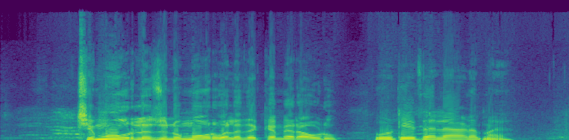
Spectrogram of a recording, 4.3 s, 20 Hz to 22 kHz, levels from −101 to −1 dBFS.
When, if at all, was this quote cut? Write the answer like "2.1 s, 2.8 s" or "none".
2.6 s

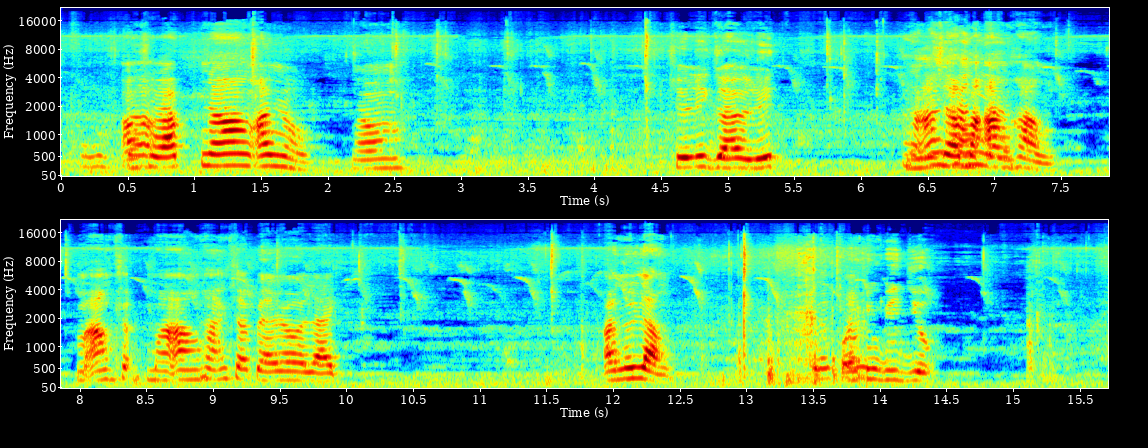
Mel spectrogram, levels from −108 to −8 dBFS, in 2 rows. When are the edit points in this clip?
13.9 s

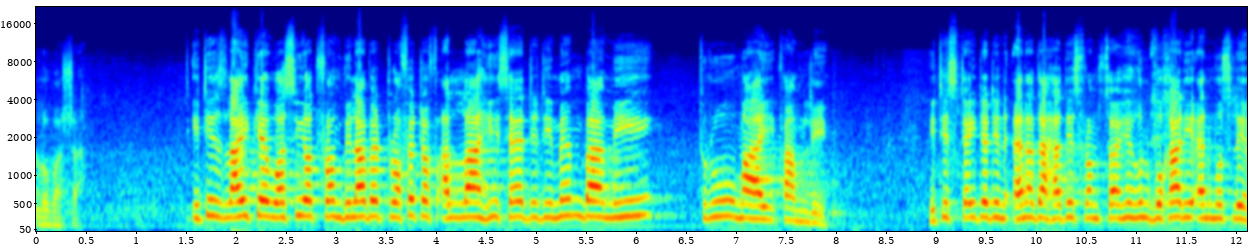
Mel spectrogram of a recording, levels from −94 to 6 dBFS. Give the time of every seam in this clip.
1.5 s

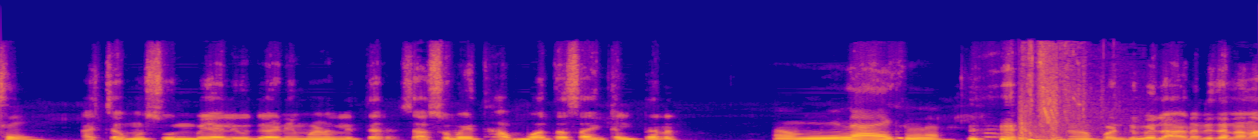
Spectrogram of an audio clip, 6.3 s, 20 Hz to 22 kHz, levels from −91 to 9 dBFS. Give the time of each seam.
5.1 s

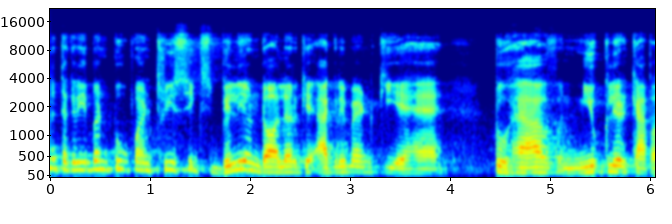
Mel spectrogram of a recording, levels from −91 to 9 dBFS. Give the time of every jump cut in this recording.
none

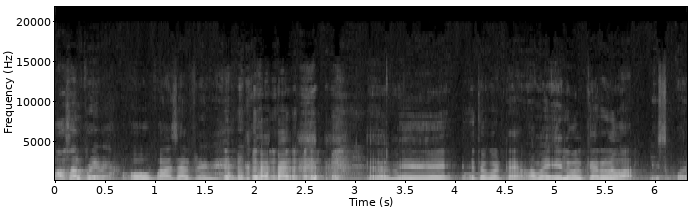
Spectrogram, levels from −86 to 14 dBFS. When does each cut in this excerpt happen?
none

